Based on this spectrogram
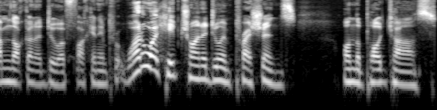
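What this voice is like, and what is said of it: Usual voice. Nothing is said of it.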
